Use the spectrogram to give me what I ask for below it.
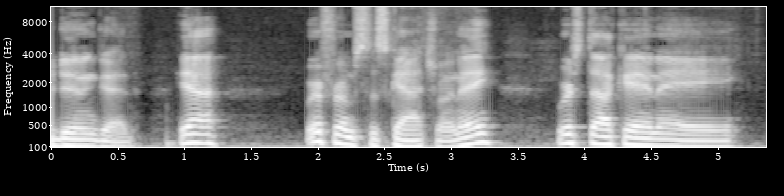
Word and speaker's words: Saskatchewan: Saskatchewan. Saskatchewan.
